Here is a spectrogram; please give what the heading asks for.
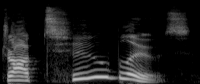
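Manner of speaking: high, loud, slow "two" stretched out; exasperated shout. Real, not acted. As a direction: yell "two blues" slowly in disbelief. Repeats the bad draw louder.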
